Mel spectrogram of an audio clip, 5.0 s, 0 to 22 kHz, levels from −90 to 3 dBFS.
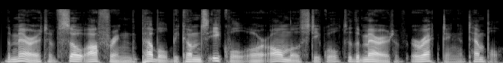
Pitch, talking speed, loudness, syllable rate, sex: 110 Hz, 225 wpm, -18 LUFS, 6.6 syllables/s, male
